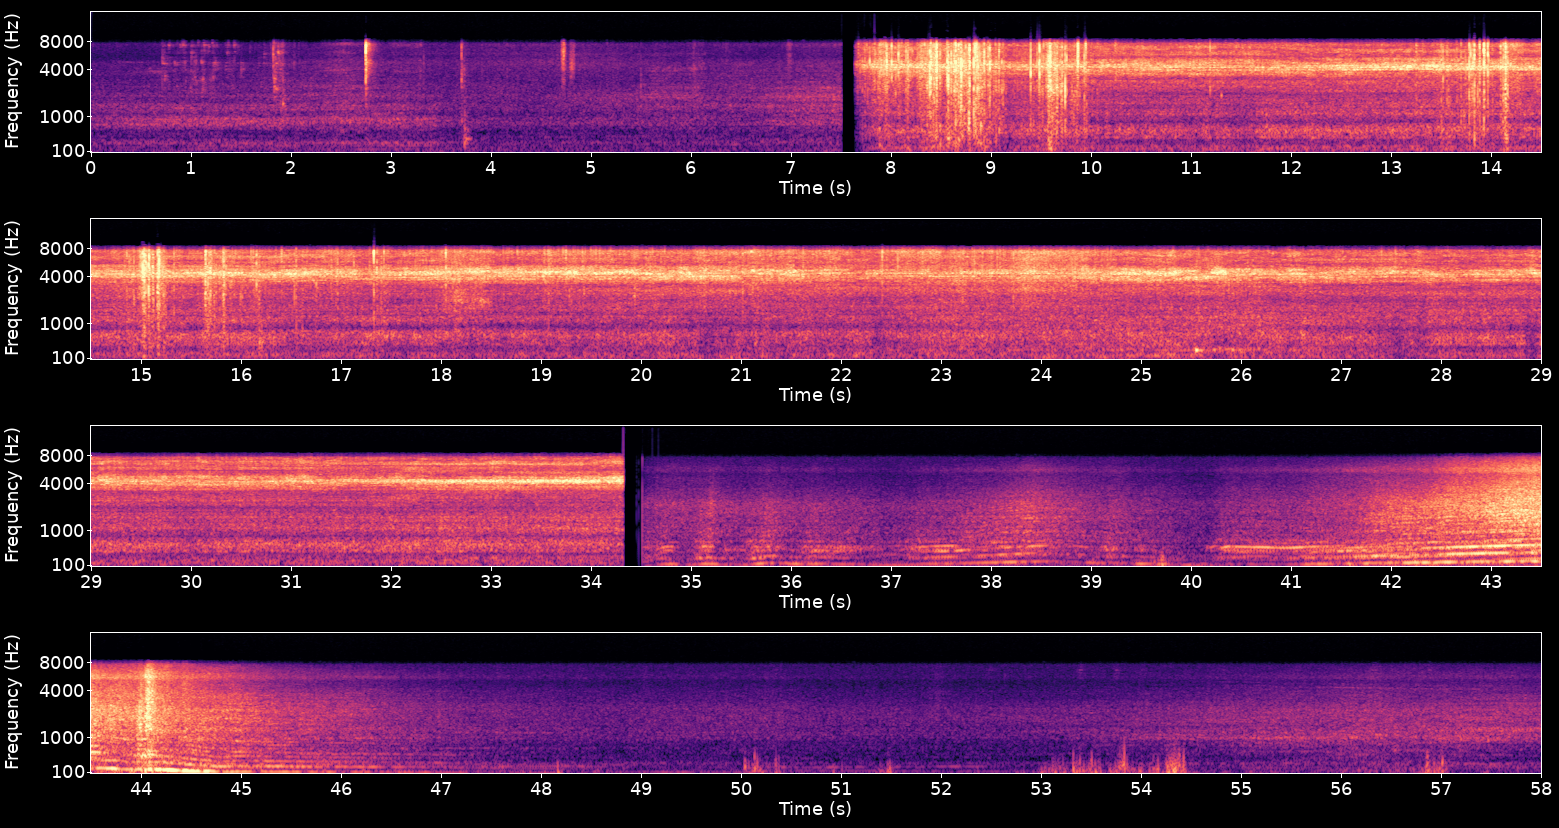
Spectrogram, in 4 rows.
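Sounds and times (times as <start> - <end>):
gas burner hissing: 7.6 - 34.4.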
